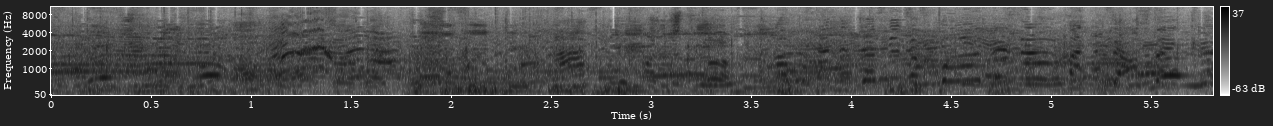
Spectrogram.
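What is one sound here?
A crowd of spectators calls and cheers from a distance.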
